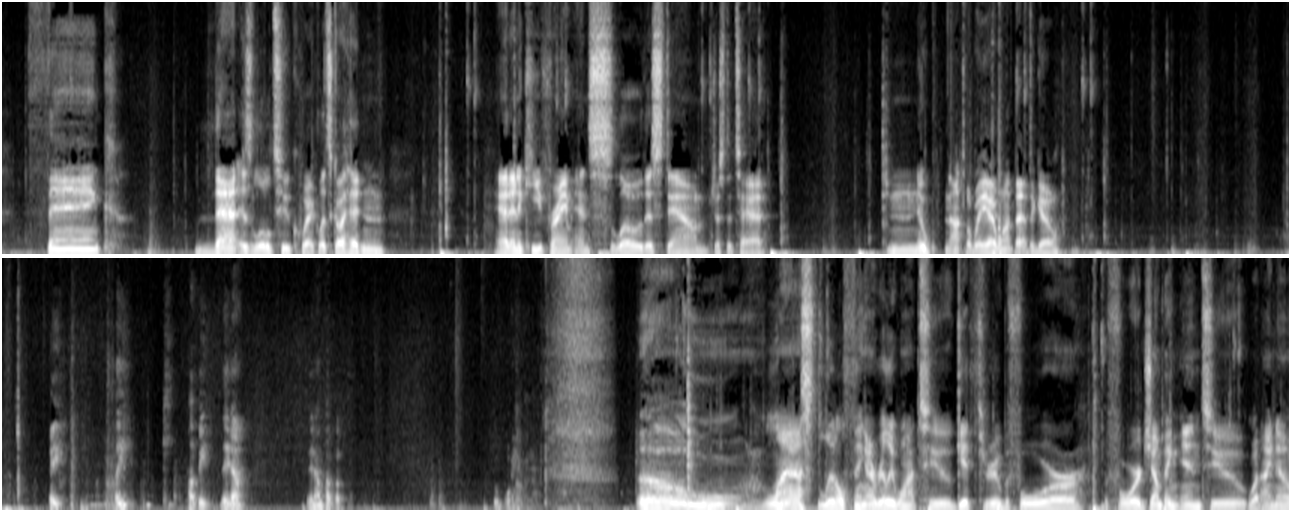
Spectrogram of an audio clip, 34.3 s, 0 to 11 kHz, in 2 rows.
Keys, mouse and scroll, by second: 0.9-4.4 drag, 5.8 i, 7.3 right click, 7.9 g, 9.9 click, 10.2 space, 13.1 Delete, 13.1 space, 14.4 click, 14.5 space, 18.1 space, 26.1 click, 26.5 space, 28.0 click, 28.0 space, 29.4 space, 30.8 space, 31.7 right click, 32.6 g.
